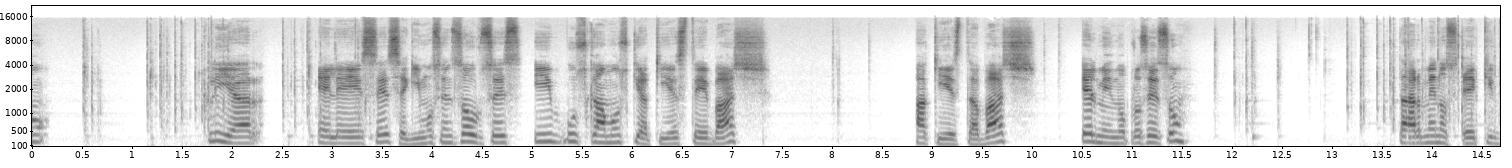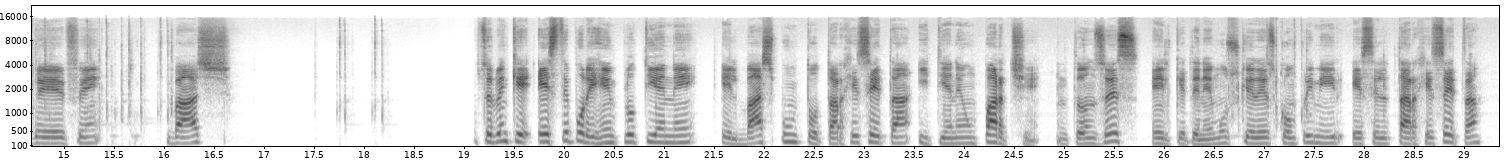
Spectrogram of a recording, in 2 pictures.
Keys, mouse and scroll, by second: 0.4-2.9 typing, 3.1 Return, 8.3-9.8 drag, 9.5-16.1 typing, 10.0 click, 10.6 click, 17.4-18.1 typing, 26.7-27.4 typing.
